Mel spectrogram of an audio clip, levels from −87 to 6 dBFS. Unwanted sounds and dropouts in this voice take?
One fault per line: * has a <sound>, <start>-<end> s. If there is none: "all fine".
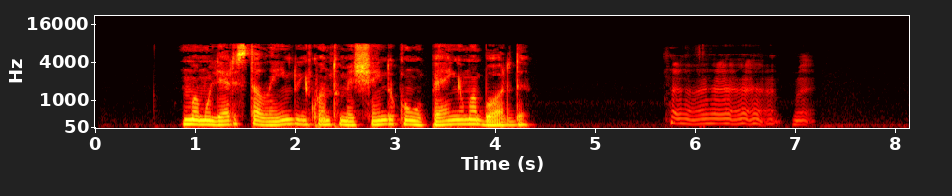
* has a laugh, 5.7-7.2 s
